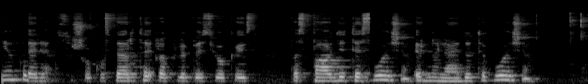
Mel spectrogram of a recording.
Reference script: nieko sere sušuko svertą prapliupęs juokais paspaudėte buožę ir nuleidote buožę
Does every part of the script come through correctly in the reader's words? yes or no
yes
